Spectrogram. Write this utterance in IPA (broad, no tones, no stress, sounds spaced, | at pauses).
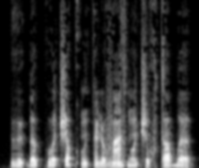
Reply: ð ʉ ɠ ə kʷ ʌ t͡ʃ ʌ kʷʼ ĩ t ə̃ ɳ ʊ v ã z ɡʷ ẽ t͡ʃ ʌ xʷ t ʌ b ə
